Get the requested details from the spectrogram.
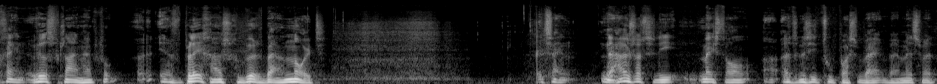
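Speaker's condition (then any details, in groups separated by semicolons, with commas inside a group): Parkinson's disease; brain disease for almost eight years, walks with cane, falls regularly, stayed in Parkinson clinic; becomes choked up discussing topic, attributed partly to Parkinson; speaks with difficulty, audibly so now, harder than before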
